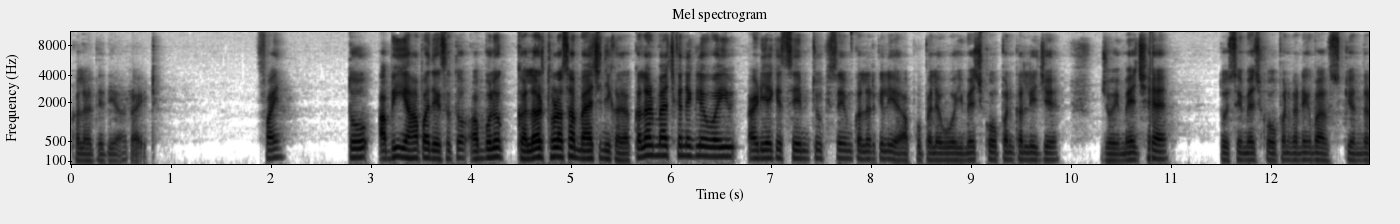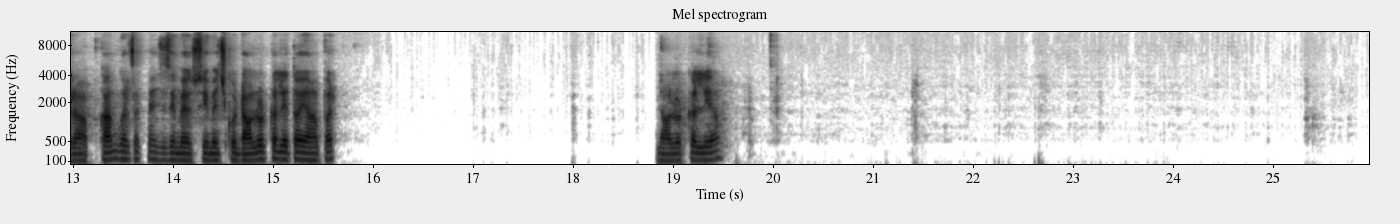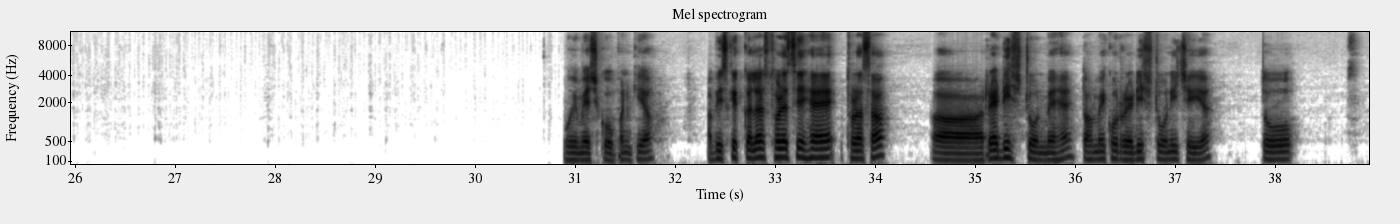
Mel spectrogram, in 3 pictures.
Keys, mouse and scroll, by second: 0.2 middle click, 0.5 middle click, 0.7 alt+middle click, 1.9 middle click, 2.2 middle click, 3.4 click, 5.3 click, 6.5 click, 13.1 click, 15.1 click, 17.7 click, 18.7 click, 23.5 click, 23.9 click, 27.3 click, 28.8 click, 29.0 click, 29.8 click, 29.9 click, 32.0 click, 33.7 middle click, 34.2 middle click, 34.6 middle click, 34.9 middle click, 35.2 alt+middle click, 35.9 middle click, 36.8 middle click, 37.6 click, 38.2 scroll up 1, 38.4 click.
